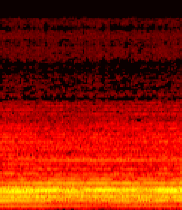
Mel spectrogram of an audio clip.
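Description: Orchestra holding a steady, dense chord of many sustained notes in the middle and low register.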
